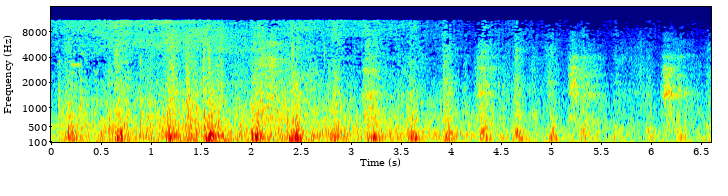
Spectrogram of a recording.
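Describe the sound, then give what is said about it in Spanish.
A train departs a station platform with a fairly quiet, steady rush of hissing noise and a regular rhythmic clatter of wheels that continues throughout. “Llega Arthur mientras el tren se va”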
